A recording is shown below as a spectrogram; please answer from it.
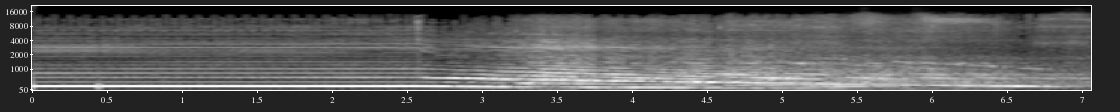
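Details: Jointer with freshly sharpened knives, first cuts in about 20 years, gravity-feed chip removal with no suction; steady motor hum whose pitch sags as the board feeds and loads the cutterhead: a healthy, even cut.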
